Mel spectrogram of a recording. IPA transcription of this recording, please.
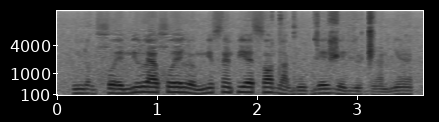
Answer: ɲ ɒ˨ ɡ χʷ eː˨ mʲ u˦ l æ˦ χʷ eː˦ l ɵ˨ mʲ ɵ˦ θ ɛ̃˦ pʲ ɛː˦ θ ɒ˦ d a˨ ɡ w u˨ ɡ eː˦ ʒ e˨ vʲ ɵ˨ ɖ͡ʐ æ̃˨ bʲ ɛ̃˦

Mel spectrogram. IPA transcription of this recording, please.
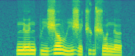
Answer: n ɘː˧ n p i˨ ʒ ʌ˦ β i˨˦ ʒ ɘ˨ t͡ʃ ʏ˦ ɖ ʃ o˧ n ə˨

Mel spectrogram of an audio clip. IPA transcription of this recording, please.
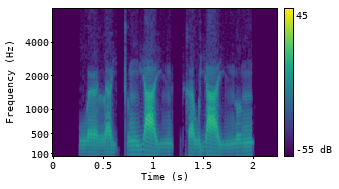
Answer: w œː˨˩ l ɐ˨˧ j t̪ ʊ˥ ŋ j aː˨˧ j n̪ ɵ˨ t̚ k ɐ˨˥ w j aː˨˧ j n̪ ʊ˥ ŋ

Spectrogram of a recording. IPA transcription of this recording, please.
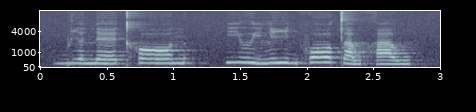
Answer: b i˩ ə̯ n ɛː˩˧ kʰ ɔː˧ n | j ɯː˧˩ j l iː˧˩ n f ɔː˧ t̪ a˩ w h a˩ w

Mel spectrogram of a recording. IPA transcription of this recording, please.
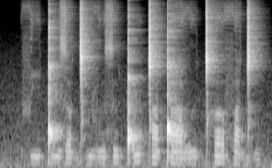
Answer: f i ǃ i z ʌ ɡ͡ǀ i v ɯ s ɯ ǃʼ u ǀ a ǃ a v ɯ ǀʰ ʌ f a ɡ͡ǀ ɯ

